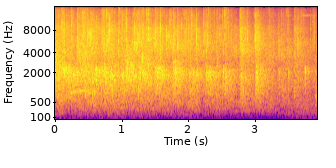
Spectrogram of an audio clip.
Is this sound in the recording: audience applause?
yes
